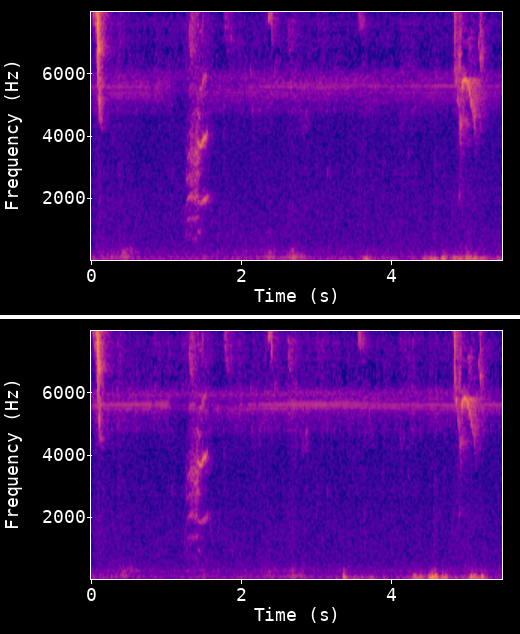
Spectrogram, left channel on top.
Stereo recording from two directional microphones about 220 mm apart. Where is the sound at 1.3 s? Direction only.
10° left (ahead or behind).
